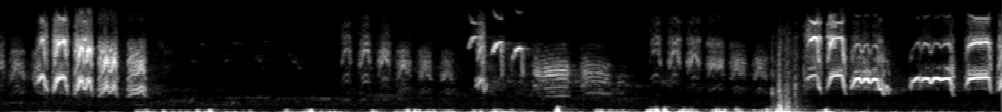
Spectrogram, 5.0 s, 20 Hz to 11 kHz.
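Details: A wild chickadee family at a nest cavity near Emigrant, Montana, on 14 July 2022, day 36, gives a steady stream of high, thin, buzzy chips and twittering notes over low thumps and rustling.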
